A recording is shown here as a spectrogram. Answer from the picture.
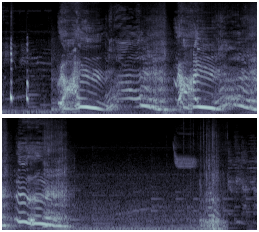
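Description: Lion roaring: a run of about five loud calls, each sliding down in pitch, roughly a second apart.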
